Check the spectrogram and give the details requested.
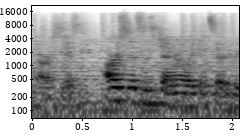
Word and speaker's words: Arceus: Arceus is, I know it's pronounced RKS, but I like Arceus.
